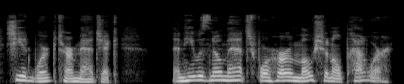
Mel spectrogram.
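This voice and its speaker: A woman narrating an audiobook novel in measured storytelling. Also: low voice, slightly rough, dry recording, studio quality. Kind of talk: scripted narration.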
